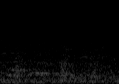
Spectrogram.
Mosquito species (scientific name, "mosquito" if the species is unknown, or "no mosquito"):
Anopheles gambiae s.s.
